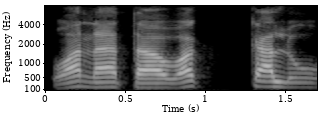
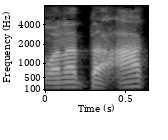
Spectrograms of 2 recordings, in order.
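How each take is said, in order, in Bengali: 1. w ধ্বনিটি গোল ঠোঁট করে উচ্চারিত হয়। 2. 'ta'-এর পরের w ধ্বনিটি বাদ যায়। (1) "ওয়াও ওয়াও ঠোঁট গোল" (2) "এটা কিন্তু ওয়ানাতা আক হবে না"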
